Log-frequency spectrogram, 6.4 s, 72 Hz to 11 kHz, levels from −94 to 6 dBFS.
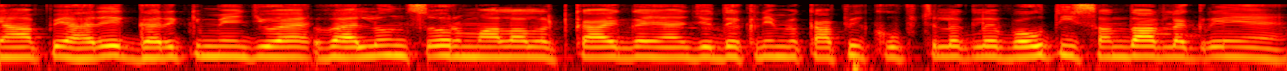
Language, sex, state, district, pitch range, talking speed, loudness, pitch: Maithili, male, Bihar, Madhepura, 200-210 Hz, 250 wpm, -31 LUFS, 200 Hz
